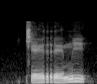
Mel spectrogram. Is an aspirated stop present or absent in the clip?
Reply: absent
